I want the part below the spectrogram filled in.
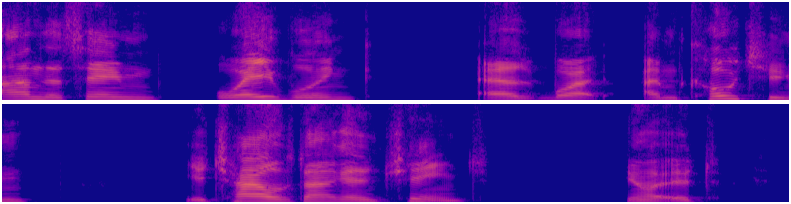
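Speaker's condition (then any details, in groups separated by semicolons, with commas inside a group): Cerebral palsy; mentally unaffected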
